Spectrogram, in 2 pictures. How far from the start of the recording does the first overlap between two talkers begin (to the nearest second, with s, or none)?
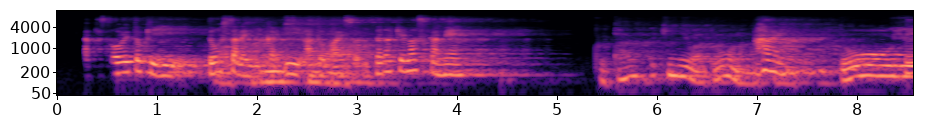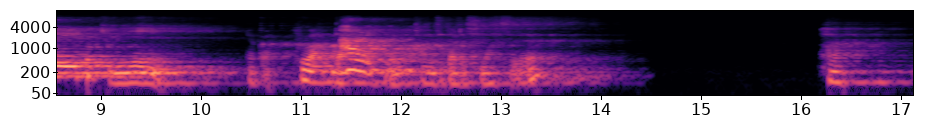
2 s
